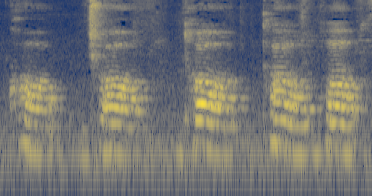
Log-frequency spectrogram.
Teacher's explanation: দেখো প্রতিটা বর্ণের সাথে হ যোগ হয়েছে, মানে হ যোগ হয়েছে মানে উচ্চারণ করার সময় মনে হবে যেন হকার যুক্ত নিঃশ্বাস বেরিয়ে আসছে। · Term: মহাপ্রাণ বর্ণ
